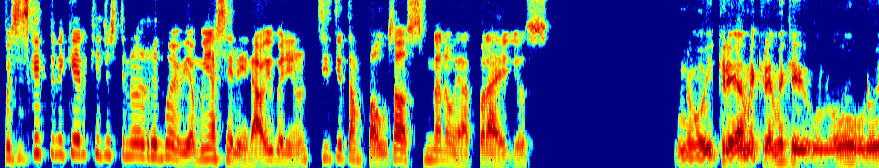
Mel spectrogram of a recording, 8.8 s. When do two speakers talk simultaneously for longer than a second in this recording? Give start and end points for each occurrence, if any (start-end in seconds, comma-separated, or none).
none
